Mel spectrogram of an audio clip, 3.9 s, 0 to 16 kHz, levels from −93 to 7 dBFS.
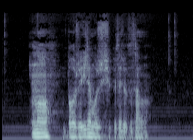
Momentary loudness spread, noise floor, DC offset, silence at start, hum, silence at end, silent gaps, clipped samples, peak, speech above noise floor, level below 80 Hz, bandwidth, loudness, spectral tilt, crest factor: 12 LU; -53 dBFS; under 0.1%; 0.6 s; 50 Hz at -40 dBFS; 0.9 s; none; under 0.1%; -4 dBFS; 31 dB; -34 dBFS; 11 kHz; -23 LUFS; -6.5 dB/octave; 18 dB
